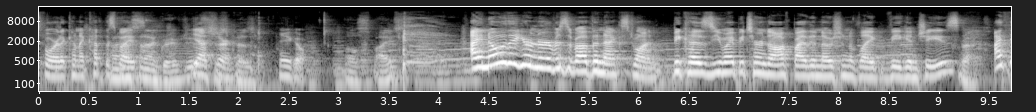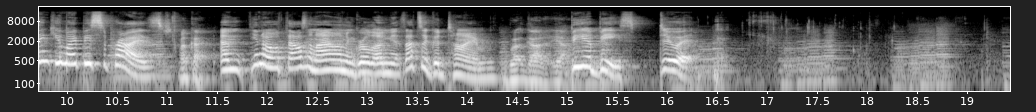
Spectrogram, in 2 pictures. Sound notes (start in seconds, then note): 16.4 chewing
